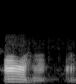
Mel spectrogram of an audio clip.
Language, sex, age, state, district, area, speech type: Bengali, male, 45-60, West Bengal, Alipurduar, rural, conversation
